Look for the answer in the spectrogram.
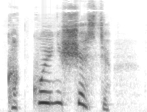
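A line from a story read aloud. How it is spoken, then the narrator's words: Exclamation. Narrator (Russian): воскликнул Шнырек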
